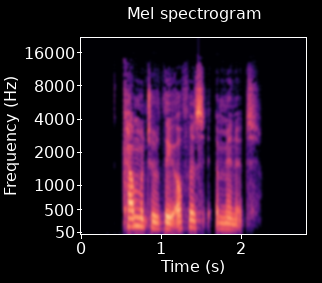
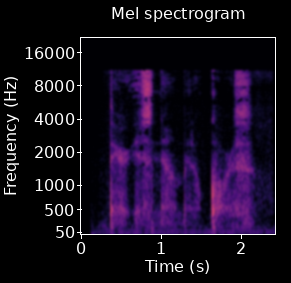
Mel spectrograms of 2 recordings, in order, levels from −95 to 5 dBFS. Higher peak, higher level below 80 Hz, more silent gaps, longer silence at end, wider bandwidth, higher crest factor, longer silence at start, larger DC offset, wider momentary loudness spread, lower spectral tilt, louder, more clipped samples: first, 0 dBFS vs -22 dBFS; first, -60 dBFS vs -74 dBFS; neither; first, 0.65 s vs 0.25 s; first, 13.5 kHz vs 12 kHz; second, 18 dB vs 24 dB; first, 0.5 s vs 0.35 s; neither; second, 13 LU vs 19 LU; first, -4 dB/octave vs 0 dB/octave; first, -16 LUFS vs -41 LUFS; neither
